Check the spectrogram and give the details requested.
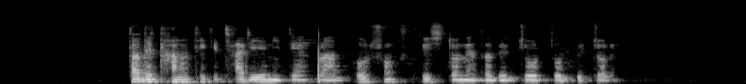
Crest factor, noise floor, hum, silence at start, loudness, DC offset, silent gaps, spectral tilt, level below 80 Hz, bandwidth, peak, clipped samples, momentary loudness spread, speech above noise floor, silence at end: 18 dB; -77 dBFS; none; 1.3 s; -19 LUFS; under 0.1%; none; -8.5 dB/octave; -54 dBFS; 6.6 kHz; -2 dBFS; under 0.1%; 10 LU; 59 dB; 1.3 s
